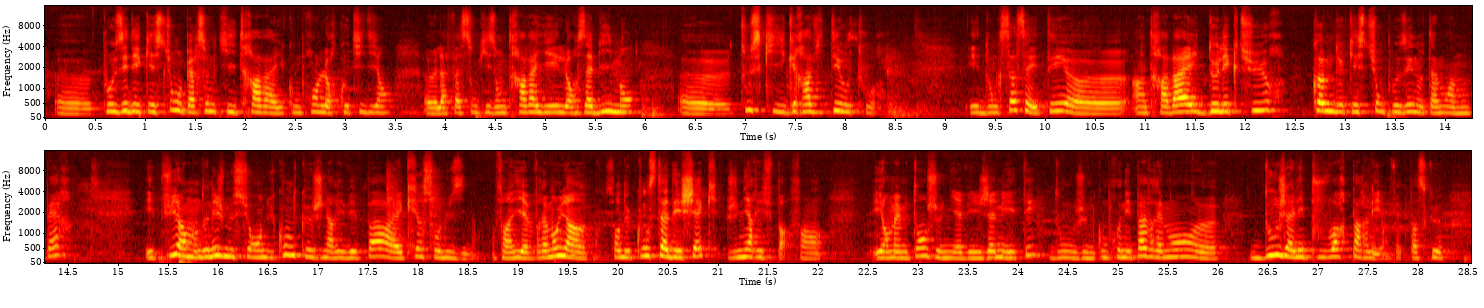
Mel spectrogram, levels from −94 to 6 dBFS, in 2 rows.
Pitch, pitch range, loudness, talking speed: 210 Hz, 195-240 Hz, -31 LUFS, 220 wpm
